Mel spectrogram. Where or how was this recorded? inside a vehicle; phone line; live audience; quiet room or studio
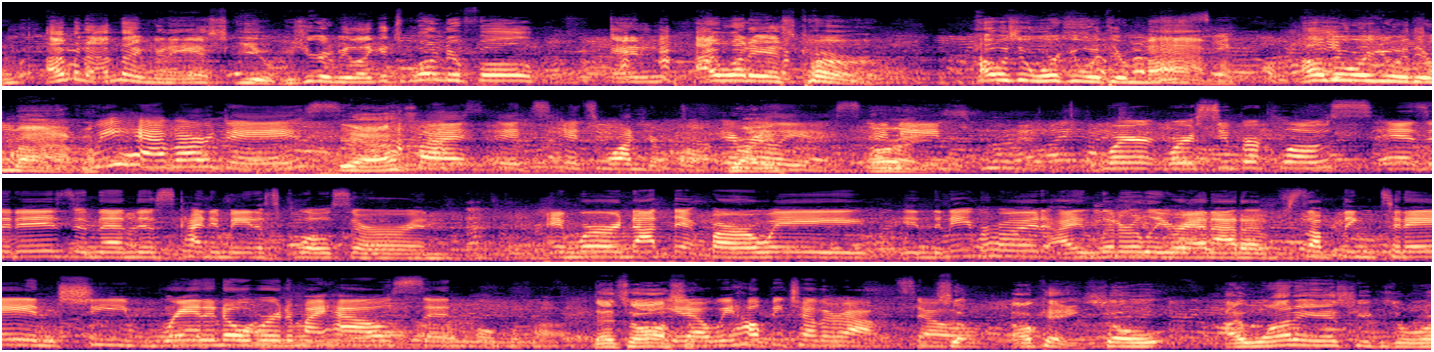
live audience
